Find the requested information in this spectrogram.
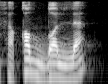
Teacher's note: ورشا رحمه الله يدغم الدال في الضاد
